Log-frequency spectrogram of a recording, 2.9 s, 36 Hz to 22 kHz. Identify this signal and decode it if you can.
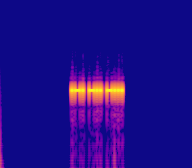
Morse code, heard as a keyed tone, about 46 wpm, 700 Hz. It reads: RDB
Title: USA Call Sign Postfixes - 3 Letters 45wpm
